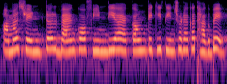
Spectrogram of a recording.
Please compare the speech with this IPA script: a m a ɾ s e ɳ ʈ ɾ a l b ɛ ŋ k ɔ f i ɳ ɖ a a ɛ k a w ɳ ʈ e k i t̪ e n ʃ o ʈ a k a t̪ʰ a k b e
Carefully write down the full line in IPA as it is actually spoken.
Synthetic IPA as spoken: a m a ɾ s e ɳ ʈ ɾ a l b ɛ ŋ k ɔ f i ɳ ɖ i a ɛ k a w ɳ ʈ e k i t̪ i n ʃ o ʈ a k a t̪ʰ a k b e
